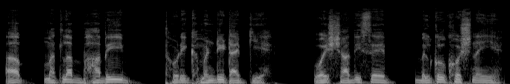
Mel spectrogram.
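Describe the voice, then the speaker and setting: Husky, low-pitched young husband played by a man. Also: fairly even intonation, normal speed, dry recording, studio quality. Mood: wry, confiding. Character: easygoing, affectionate young husband.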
